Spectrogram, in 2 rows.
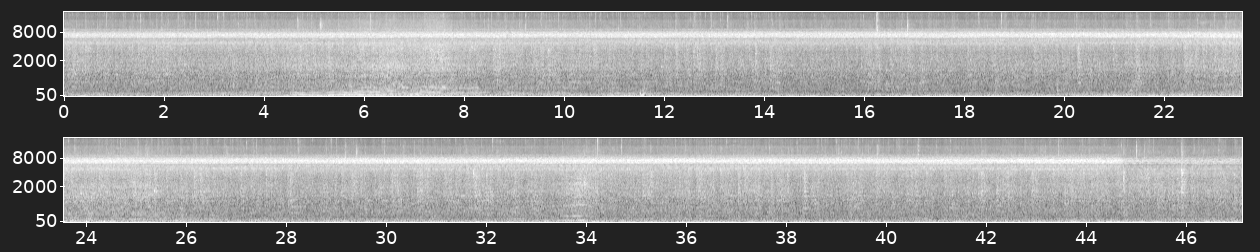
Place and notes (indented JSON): {
  "title": "黎孝公園, Taipei City - Rainy Day",
  "date": "2015-07-04 18:53:00",
  "description": "Traffic Sound, in the park, Rainy Day",
  "latitude": "25.02",
  "longitude": "121.56",
  "altitude": "21",
  "timezone": "Asia/Taipei"
}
